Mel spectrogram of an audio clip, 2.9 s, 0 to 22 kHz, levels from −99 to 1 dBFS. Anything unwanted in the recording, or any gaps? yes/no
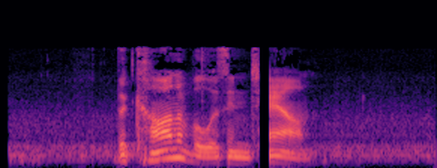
yes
